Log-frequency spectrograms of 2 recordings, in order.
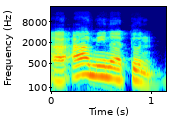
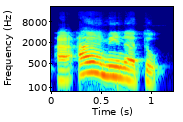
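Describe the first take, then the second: First: The name ends with an added n sound. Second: The name ends on a vowel, without n. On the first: The speaker calls it wrong. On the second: The speaker calls it right.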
